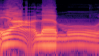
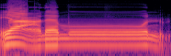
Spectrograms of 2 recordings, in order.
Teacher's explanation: Nah, ini kita namakan mad arid disukun, yaitu ketika adanya huruf sukun arid ya, sukun yang dia waqaf karena sukun yang diwakafkan karena di ketika waqaf nun awalnya ya'lamu. Nah, karena dia waqaf dimatikan nunnya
